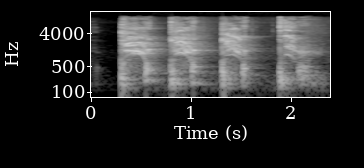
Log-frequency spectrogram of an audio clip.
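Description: A man coughing four times in quick succession, about half a second apart.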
